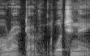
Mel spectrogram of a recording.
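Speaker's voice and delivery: quiet breathy whisper. Narrating a game scene, a man speaks to Winter, who just came on stage, whispering. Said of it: "he whispers to you".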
